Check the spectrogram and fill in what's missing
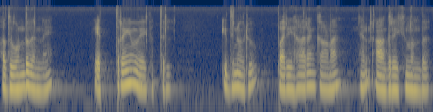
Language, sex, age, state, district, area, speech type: Malayalam, male, 45-60, Kerala, Wayanad, rural, spontaneous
